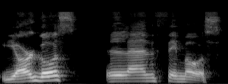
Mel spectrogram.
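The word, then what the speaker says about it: Yorgos Lanthimos: Yargos Lanthimos.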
